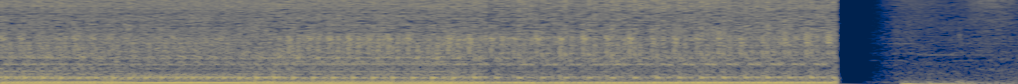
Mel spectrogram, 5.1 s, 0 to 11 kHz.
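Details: 1982 Toyota Hiace LH11 diesel with overheating complaint, after injection pump timing adjusted one tooth and rough sound addressed: even clatter about four beats a second, smooth with no misses, then shut off; normal idle.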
